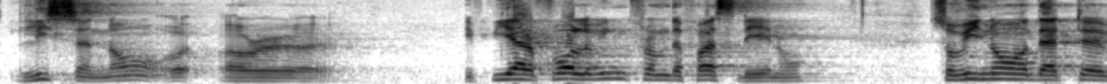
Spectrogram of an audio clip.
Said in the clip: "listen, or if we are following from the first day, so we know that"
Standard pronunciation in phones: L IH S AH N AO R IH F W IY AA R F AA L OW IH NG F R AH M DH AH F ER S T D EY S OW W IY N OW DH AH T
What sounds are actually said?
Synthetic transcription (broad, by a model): L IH S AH N AO R IH F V IY AA R F AA L OW IH NG F R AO M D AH F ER S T D EY S OW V IY N OW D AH T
